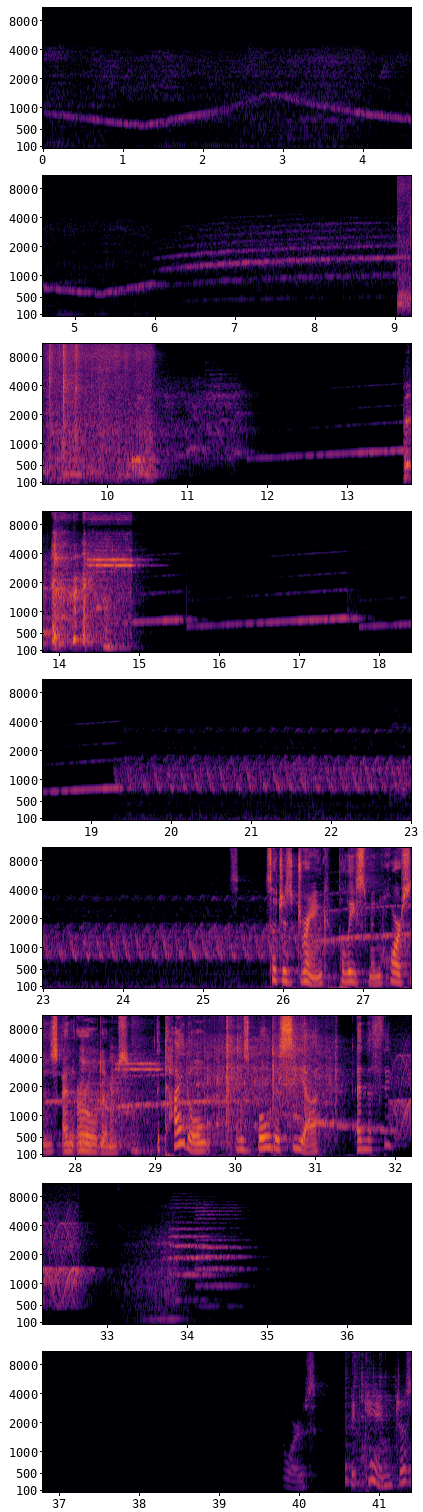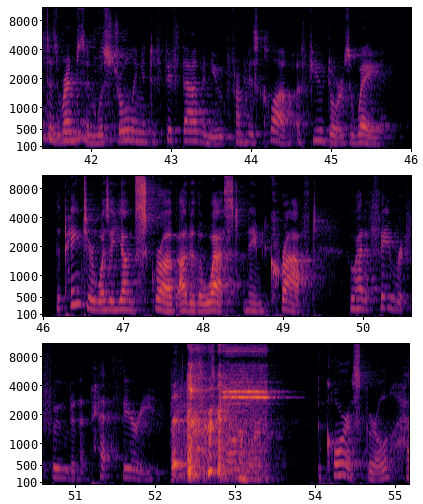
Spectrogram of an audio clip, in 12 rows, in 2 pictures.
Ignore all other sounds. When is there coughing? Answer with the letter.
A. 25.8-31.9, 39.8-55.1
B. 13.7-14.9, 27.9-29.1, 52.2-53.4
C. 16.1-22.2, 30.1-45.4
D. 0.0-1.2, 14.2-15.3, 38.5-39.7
B.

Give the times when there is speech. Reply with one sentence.
The speech can be heard from 25.8 to 31.9 s and from 39.8 to 55.1 s.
